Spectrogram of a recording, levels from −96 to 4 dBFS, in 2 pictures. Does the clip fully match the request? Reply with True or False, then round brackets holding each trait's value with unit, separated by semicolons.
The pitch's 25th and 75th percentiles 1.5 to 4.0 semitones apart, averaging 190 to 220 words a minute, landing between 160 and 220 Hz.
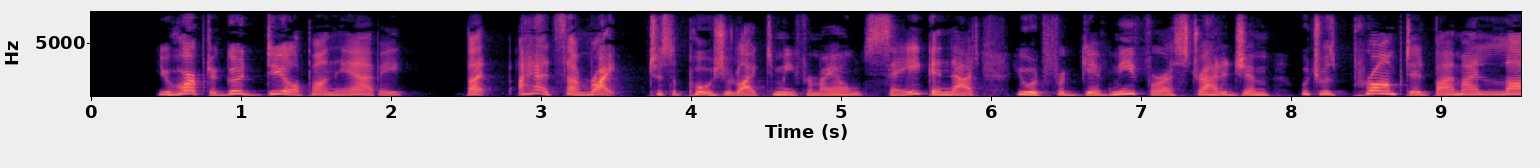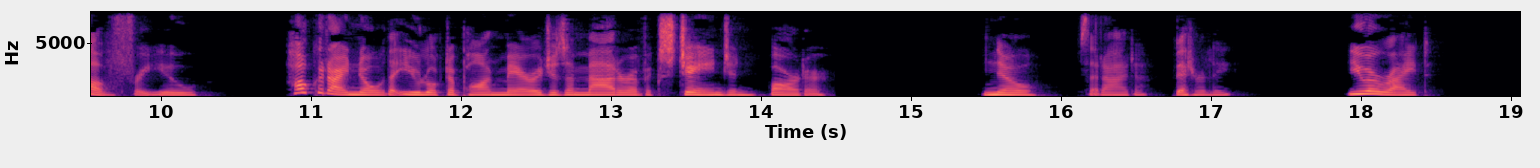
True (3.1 semitones; 195 wpm; 190 Hz)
